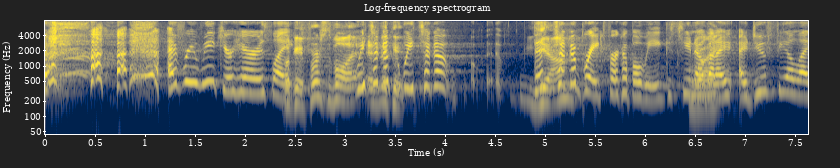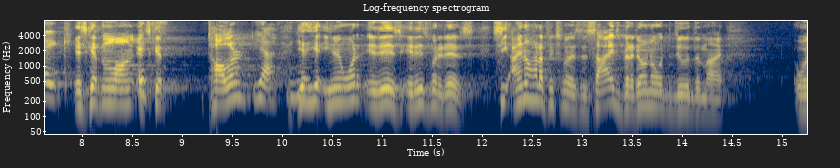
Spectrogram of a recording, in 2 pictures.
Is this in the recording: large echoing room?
yes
